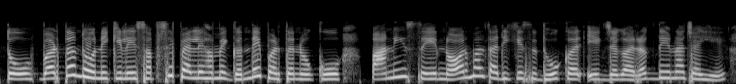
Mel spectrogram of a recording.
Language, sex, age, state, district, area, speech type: Hindi, female, 45-60, Rajasthan, Jodhpur, urban, spontaneous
